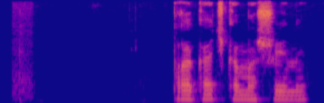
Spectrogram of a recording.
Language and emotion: Russian, neutral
